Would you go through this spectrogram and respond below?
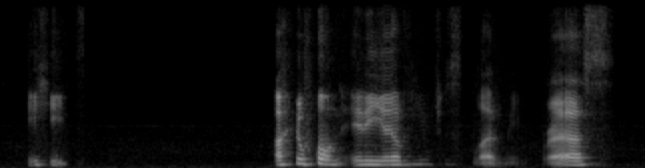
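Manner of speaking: faint, weak, barely there half-whisper. Voicing a cursed woman in the chest: faint half-whisper of the woman. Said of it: "a faint whisper of the woman".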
